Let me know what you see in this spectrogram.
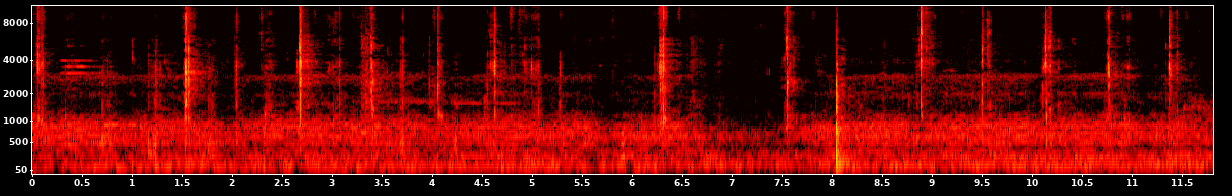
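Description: A person chewing mouthfuls of lechon (roast pig) eaten by hand, with irregular sharp mouth clicks and smacks; one click about eight seconds in is louder than the rest.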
